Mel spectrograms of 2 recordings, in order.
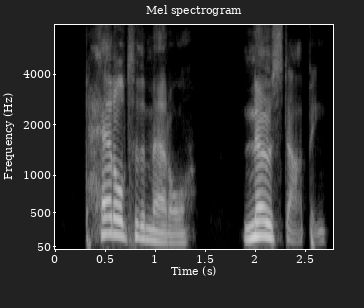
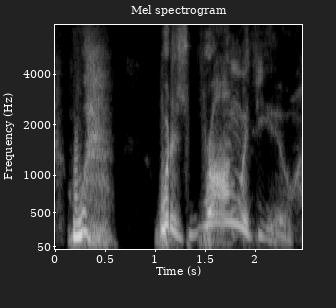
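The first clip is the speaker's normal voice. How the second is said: high, winded demand, much higher; breathless guard; 10 semitones higher than usual. Retold or imitated. Guard who chased the car confronts the driver, high breathless demand. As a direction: gasp out an indignant question after running. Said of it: "breathing super heavy".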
